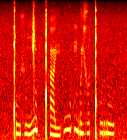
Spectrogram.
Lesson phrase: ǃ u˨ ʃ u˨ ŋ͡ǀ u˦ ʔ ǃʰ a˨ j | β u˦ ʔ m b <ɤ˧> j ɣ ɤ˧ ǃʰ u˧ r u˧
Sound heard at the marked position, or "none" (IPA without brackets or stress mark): ɤ˧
